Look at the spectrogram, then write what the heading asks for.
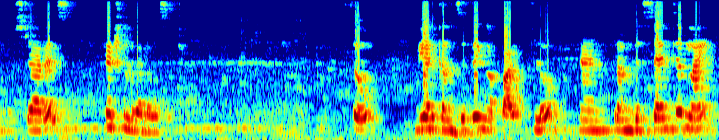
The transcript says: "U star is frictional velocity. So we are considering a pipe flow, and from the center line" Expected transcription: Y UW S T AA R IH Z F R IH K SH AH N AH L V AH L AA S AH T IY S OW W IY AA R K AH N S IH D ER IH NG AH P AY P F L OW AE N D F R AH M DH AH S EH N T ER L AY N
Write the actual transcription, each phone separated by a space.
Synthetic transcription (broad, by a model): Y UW S T AA R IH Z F IH K SH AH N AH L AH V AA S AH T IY S OW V IY AA R K AH N S IH D ER IH NG AH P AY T F L OW AE N D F R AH M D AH S EH N T ER L AY N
